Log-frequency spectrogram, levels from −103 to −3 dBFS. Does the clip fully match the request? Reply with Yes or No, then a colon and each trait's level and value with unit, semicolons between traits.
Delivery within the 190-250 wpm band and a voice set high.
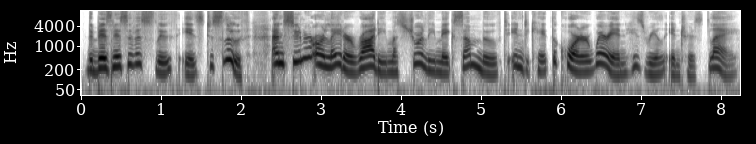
Yes: average, 195 wpm; high, 215 Hz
